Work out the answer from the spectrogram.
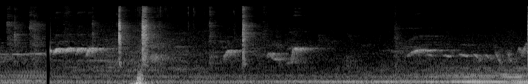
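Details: A white-rumped shama sings a few drawn-out whistles, level or slightly rising, separated by pauses. Loud knocks and clicks break in, and a low droning hum grows toward the end.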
